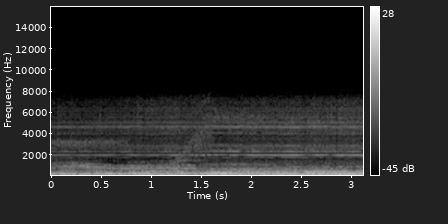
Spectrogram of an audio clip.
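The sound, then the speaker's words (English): A steady, low furnace hum drones on without a break, a dense rumble with faint, thin tones riding above it and a slight swell in level midway through. “Like the hum of the furnace.”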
